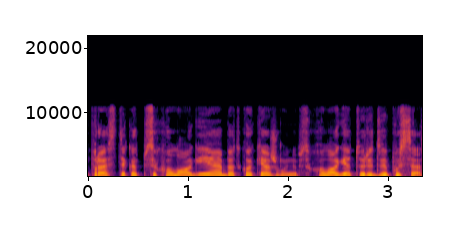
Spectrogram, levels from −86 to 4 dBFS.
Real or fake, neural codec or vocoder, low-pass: real; none; 10.8 kHz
